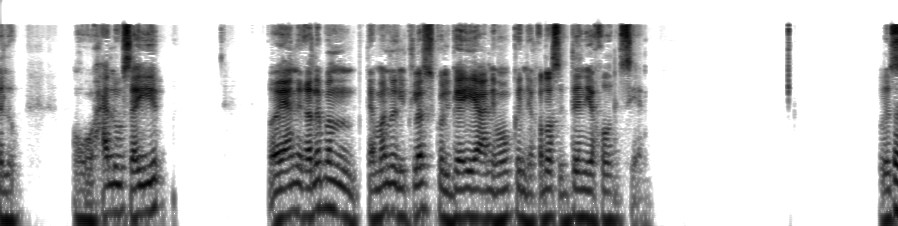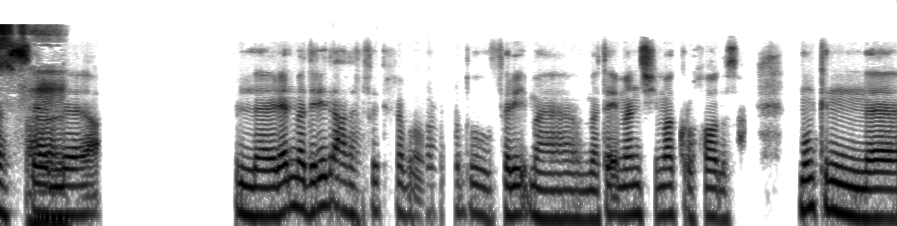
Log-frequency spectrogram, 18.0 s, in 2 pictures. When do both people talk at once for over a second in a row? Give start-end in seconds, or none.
none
